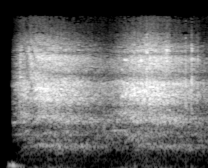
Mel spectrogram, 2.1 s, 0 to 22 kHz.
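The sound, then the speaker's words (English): A voice imitates the warrior battle cry from the film 300: one sustained, strained shout lasting about two seconds, loud and raspy, swelling slightly midway before trailing off. “The 300 noise.”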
